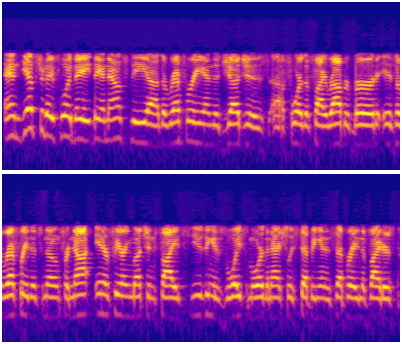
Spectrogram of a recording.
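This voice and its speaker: A man's voice: fairly high pitch, level tone, a little fast, few pauses. A male reporter asking rambling questions on a press conference call. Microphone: telephone. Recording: tinny phone line.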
